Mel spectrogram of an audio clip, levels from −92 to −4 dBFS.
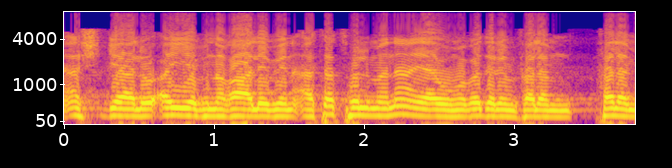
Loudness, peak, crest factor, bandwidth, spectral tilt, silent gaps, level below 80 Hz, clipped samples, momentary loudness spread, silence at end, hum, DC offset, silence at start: -5 LUFS; 0 dBFS; 4 dB; 8 kHz; -7 dB/octave; none; -32 dBFS; 20%; 3 LU; 0 s; none; under 0.1%; 0 s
